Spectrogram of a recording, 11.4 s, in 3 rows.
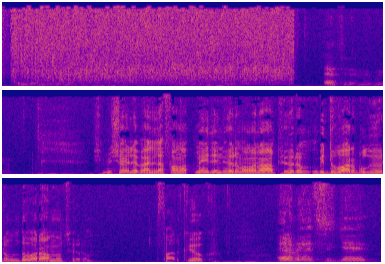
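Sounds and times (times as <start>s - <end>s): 
audience applause: 0.0s - 3.0s
speech: 0.2s - 0.5s, 3.2s - 4.0s, 4.7s - 8.6s, 9.2s - 9.8s, 10.4s - 11.4s.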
